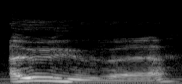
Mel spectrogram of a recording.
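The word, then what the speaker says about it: oeuvre: Ladies and gentlemen, welcome to the new segment we're doing called Shit on Spotify, where we go over some of the shit you can find on Spotify.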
